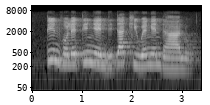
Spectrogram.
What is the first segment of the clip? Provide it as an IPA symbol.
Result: tʼ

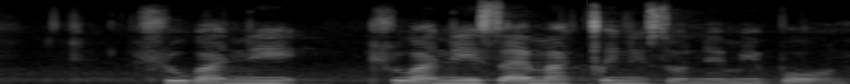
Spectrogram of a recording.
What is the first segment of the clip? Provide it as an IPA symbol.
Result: ɬ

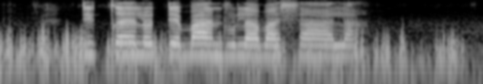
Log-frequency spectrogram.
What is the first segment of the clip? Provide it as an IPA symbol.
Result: tʼ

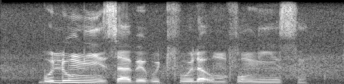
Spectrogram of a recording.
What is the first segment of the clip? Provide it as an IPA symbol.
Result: ɓ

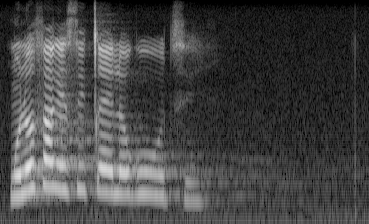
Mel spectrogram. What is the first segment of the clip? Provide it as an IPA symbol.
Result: ŋ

